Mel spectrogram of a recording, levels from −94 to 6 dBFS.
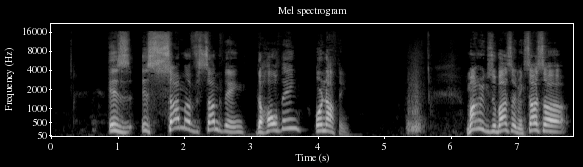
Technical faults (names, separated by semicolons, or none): none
